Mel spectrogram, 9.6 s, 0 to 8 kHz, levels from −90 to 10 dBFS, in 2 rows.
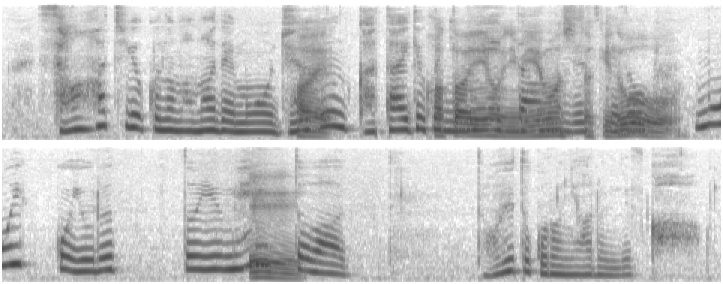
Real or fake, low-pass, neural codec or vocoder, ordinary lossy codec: real; 7.2 kHz; none; MP3, 48 kbps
